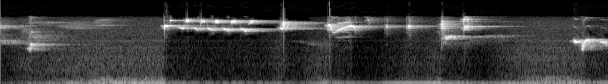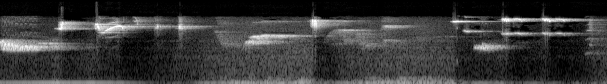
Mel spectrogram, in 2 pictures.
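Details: Orange-headed thrush singing teler: a long varied stream of high whistles, slurred notes and short trills with brief gaps, over intermittent low rumbling.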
